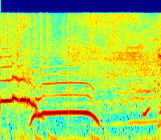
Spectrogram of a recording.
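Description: Zip-line riders whooping and yelling in excitement as they set off: a high held cry, then a lower long one of about a second that breaks off about a second and a half in.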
